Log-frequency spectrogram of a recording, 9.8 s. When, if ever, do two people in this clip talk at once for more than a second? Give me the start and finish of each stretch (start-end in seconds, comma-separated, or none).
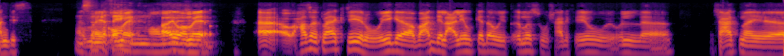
1.0-2.5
